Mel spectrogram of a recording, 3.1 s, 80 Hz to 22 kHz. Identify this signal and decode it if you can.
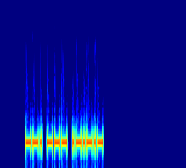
Morse code, heard as a keyed tone, about 38 wpm, 700 Hz. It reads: GO.
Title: 4x Word-Spacing - Sentences from Top 400 Words - 40wpm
